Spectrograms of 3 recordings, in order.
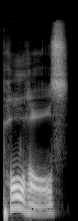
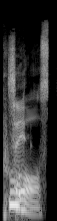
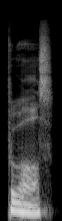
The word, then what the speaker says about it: Pujols: It's not pull holes. It's pools.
